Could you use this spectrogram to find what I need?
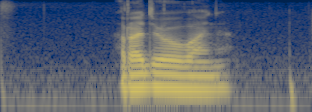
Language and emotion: Russian, neutral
